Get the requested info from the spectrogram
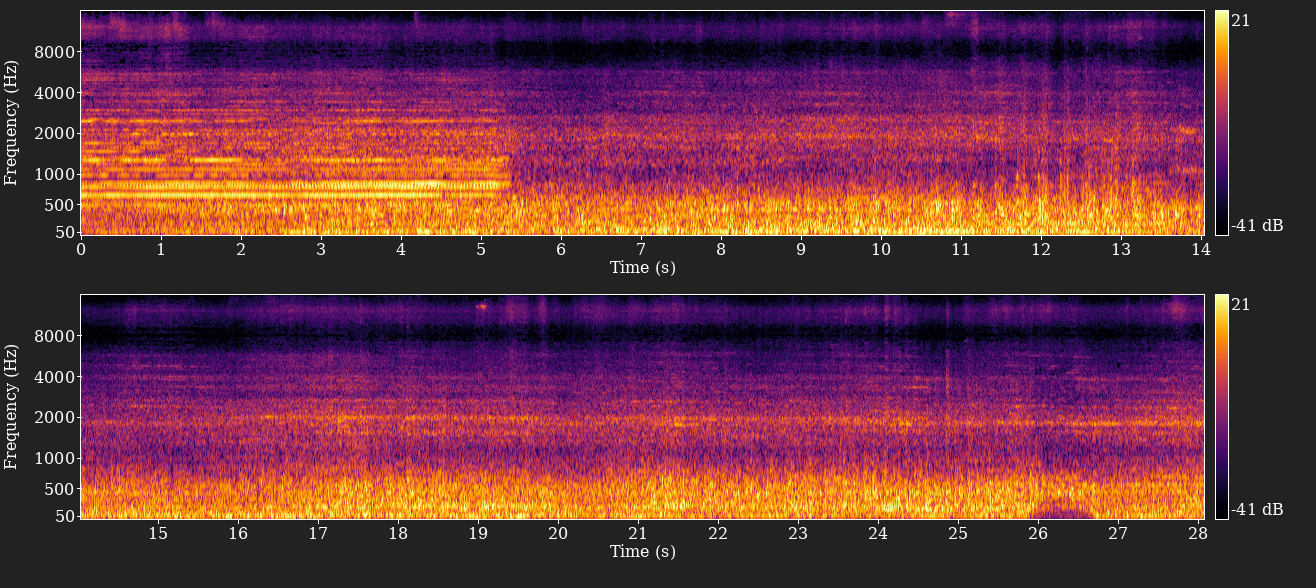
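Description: Freight train horn sounding a steady chord that cuts off about five seconds in, while the train's freight cars roll past close by with continuous steel-wheel noise on the rails.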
